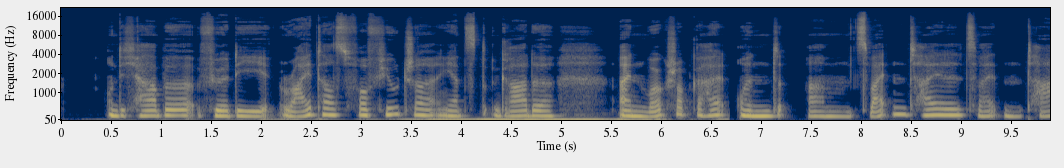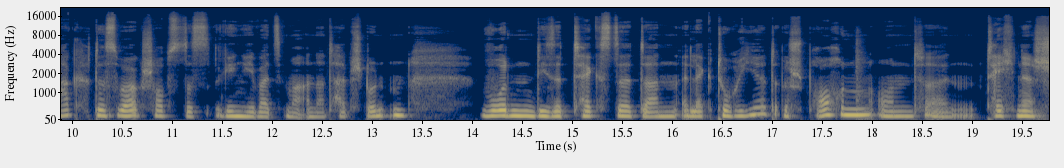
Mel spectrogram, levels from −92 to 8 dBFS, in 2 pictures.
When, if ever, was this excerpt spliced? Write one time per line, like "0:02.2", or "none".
0:06.7
0:17.1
